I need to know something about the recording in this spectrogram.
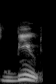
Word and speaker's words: Butte: No, it's Butte. It's spelled butt with an E on the end.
